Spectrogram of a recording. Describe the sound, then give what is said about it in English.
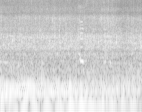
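A boat engine under throttle, a loud, steady low rumble with a wash of water noise over it. “Gabe pushes forward the throttle and the boat moves away from Valentina.”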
